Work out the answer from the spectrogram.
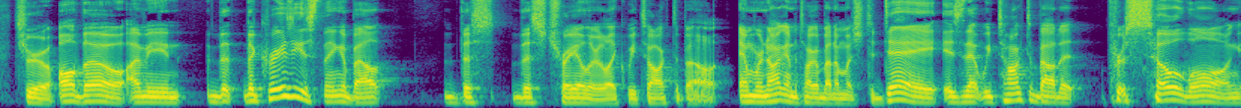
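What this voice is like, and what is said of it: Deep, congested sick-sounding voice. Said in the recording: “You don't sound too good ... I came down with some brutal cold ... apologize for my voice going down a couple octaves today.”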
